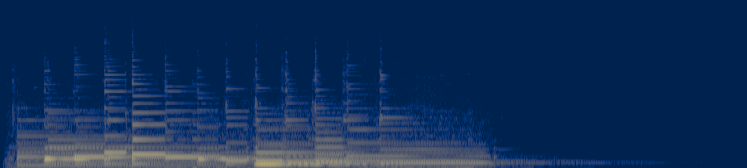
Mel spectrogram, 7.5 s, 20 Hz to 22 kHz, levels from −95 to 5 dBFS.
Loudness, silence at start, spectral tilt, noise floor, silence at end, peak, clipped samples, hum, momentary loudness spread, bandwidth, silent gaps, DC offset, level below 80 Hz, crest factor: -38 LUFS; 0.15 s; -11 dB/octave; -90 dBFS; 2.55 s; -22 dBFS; under 0.1%; none; 17 LU; 4.6 kHz; none; under 0.1%; -68 dBFS; 18 dB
